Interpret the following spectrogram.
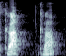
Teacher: it's always high tone and it's always cop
